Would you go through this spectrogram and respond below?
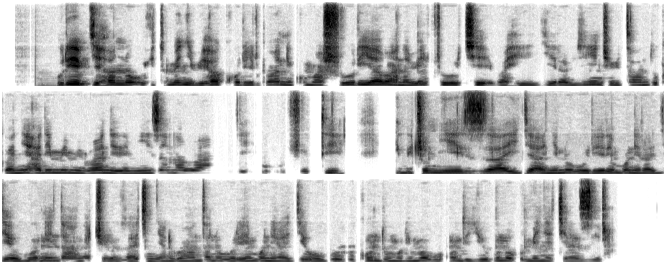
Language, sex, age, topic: Kinyarwanda, male, 18-24, education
